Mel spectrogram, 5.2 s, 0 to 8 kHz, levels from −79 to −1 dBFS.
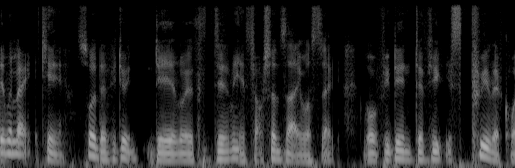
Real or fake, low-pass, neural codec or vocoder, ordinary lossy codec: fake; 7.2 kHz; codec, 16 kHz, 1 kbps, FunCodec, trained on LibriTTS, 50 frames a second; none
